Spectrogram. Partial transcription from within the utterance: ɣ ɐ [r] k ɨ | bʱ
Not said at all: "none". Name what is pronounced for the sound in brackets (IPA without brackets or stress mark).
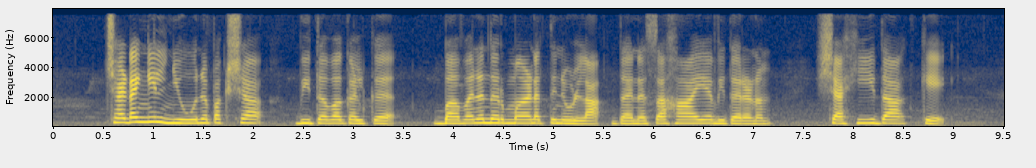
ɭ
